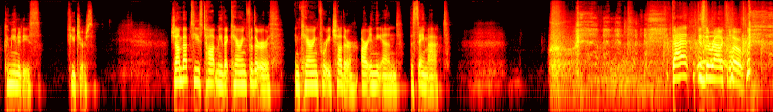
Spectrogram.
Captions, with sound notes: communities, futures. John Baptiste taught me that caring for the earth and caring for each other are, in the end, the same act. (Exhales) (Laughter) That is the radical hope.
